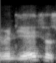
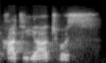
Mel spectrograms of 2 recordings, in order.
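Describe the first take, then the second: First: The word is said in a plain, soft way. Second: The word is said in a hard, crushing way. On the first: The speaker calls it wrong. "we don't say radiators" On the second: The speaker calls it right. "we say radiatus. ... it sounds even more crushing"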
